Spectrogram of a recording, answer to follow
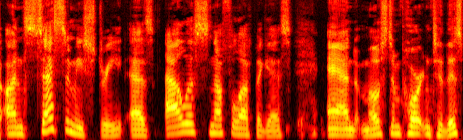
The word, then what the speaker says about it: Snuffleupagus: she has appeared on Sesame Street as Alice Snuffleupagus and most important to this podcast she was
